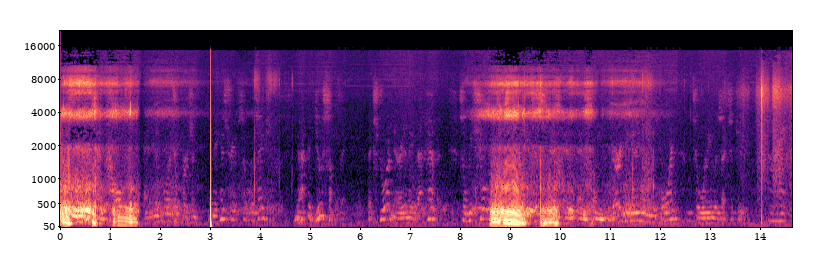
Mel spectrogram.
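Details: Puggle (pug–beagle cross) snoring loudly while asleep: two loud, rumbling snores on the in-breath with softer snuffling breaths between.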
